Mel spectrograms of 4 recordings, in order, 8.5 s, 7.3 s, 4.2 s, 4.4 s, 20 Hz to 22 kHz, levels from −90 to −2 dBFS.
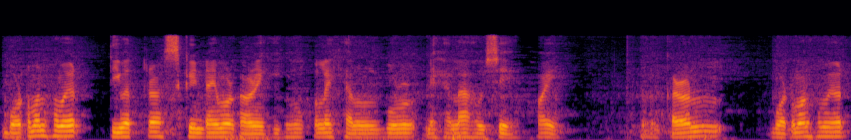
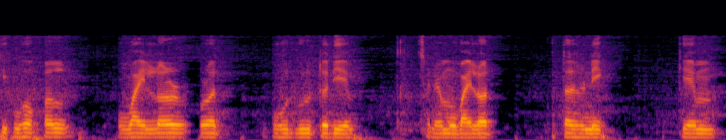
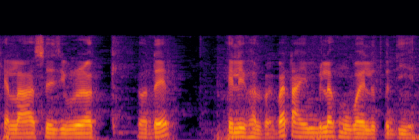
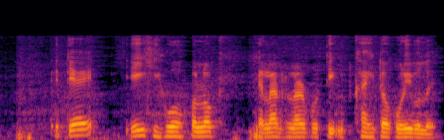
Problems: none marked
